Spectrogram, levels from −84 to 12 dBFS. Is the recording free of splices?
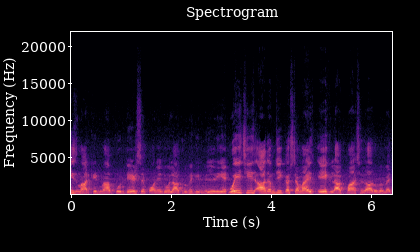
yes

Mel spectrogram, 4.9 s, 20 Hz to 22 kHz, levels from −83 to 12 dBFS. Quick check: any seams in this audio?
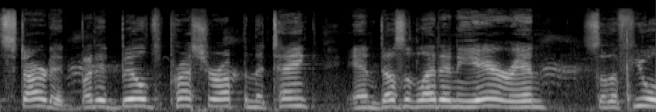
yes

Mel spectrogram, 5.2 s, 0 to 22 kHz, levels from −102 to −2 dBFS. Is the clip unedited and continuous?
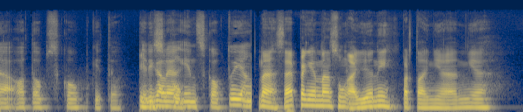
no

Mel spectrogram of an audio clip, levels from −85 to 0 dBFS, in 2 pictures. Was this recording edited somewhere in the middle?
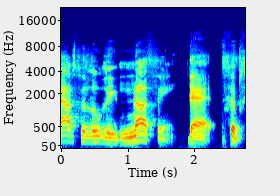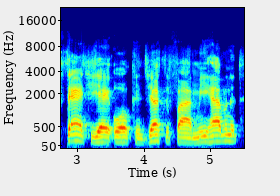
no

